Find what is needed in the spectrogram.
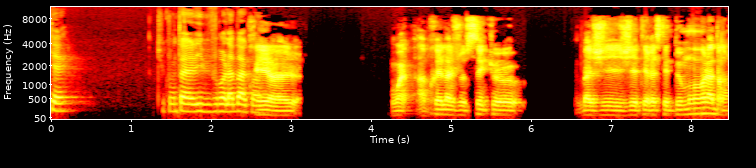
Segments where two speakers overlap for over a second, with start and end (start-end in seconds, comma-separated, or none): none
